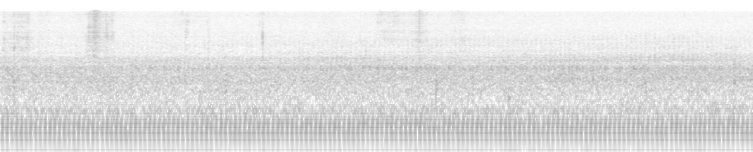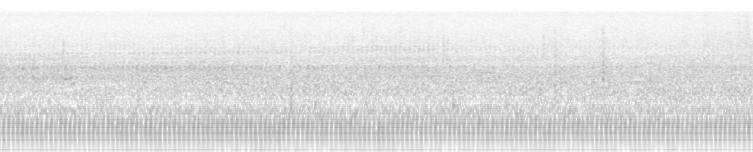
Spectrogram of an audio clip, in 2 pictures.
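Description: Faint, steady low rumble of outdoor background noise, with a few soft clicks in the first few seconds.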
